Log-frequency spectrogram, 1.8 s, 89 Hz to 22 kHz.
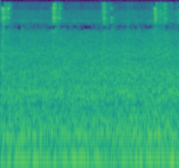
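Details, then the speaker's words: Honda Element, 140,000 miles, at 70 mph after a replacement catalytic converter and new Denso O2 sensor were installed following theft; low, smooth, even rumble with no rasp or drone, healthy exhaust. "70 miles an hour before and after this is our new catalytic converter installed"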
